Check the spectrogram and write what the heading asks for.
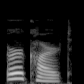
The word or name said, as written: urquhart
